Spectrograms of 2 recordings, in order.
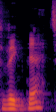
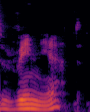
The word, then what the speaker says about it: vignette: Not pronounced vignette, it is vignette.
